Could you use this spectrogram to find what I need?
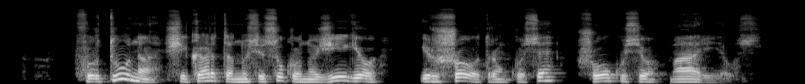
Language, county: Lithuanian, Šiauliai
